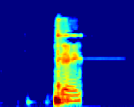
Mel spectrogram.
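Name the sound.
bell ding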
